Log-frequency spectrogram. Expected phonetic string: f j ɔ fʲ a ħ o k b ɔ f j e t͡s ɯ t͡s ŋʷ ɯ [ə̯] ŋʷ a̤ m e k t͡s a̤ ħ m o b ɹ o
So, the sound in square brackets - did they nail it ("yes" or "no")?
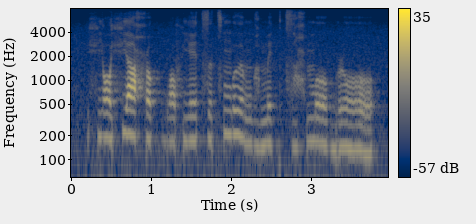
yes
